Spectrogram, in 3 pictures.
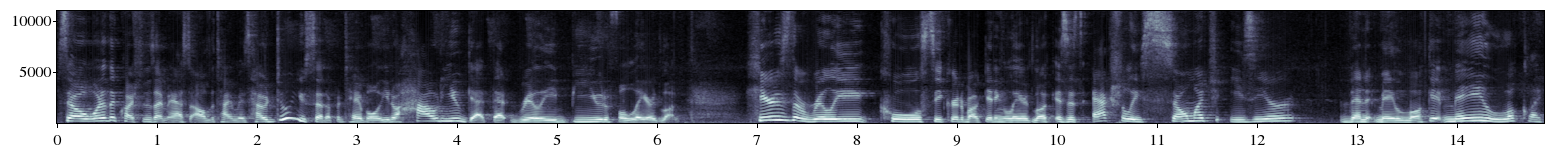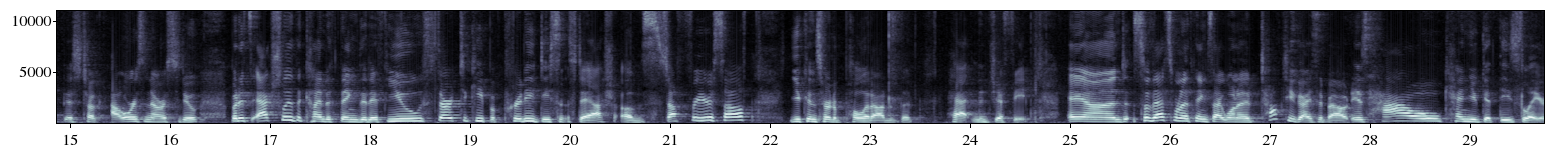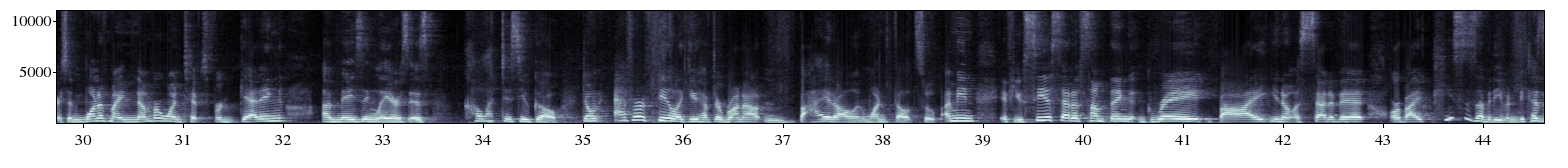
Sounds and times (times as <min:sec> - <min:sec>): Speech: 0:00.0 - 0:06.3, 0:06.9 - 0:44.6.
